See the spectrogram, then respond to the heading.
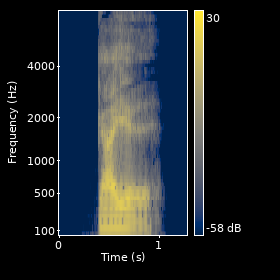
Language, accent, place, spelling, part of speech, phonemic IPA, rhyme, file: German, Germany, Berlin, geil, adjective, /ɡaɪ̯l/, -aɪ̯l, De-geil.ogg
- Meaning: 1. salacious; lustful; horny 2. keen; bent 3. great; cool; awesome 4. sexy; hot 5. rank, luxuriant (growing abundantly) 6. fatty, heavy (of foods)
